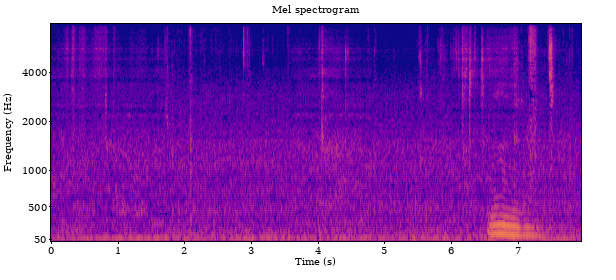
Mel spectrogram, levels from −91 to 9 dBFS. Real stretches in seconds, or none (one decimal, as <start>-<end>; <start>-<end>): 1.7-3.6; 4.8-6.0; 7.0-8.0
